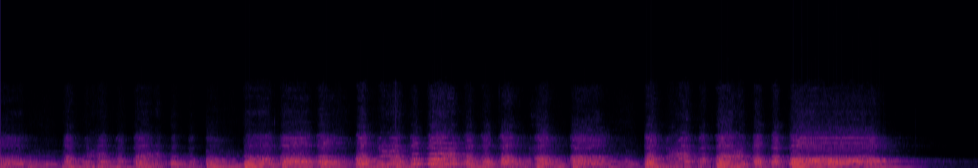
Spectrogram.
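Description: A choir singing a patriotic piece with many chord changes; the music ends about eleven seconds in and fades away.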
